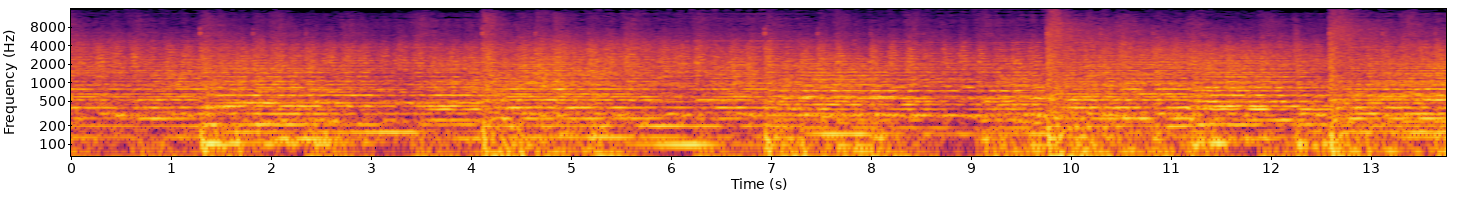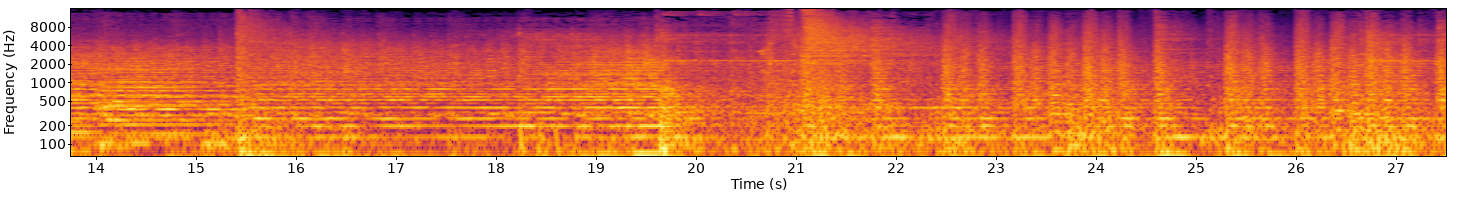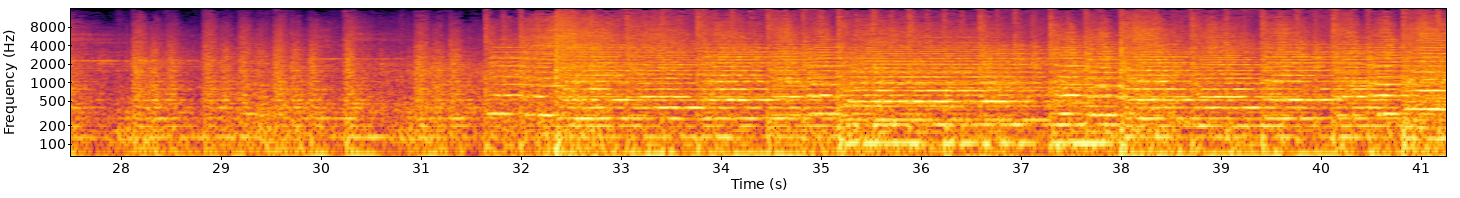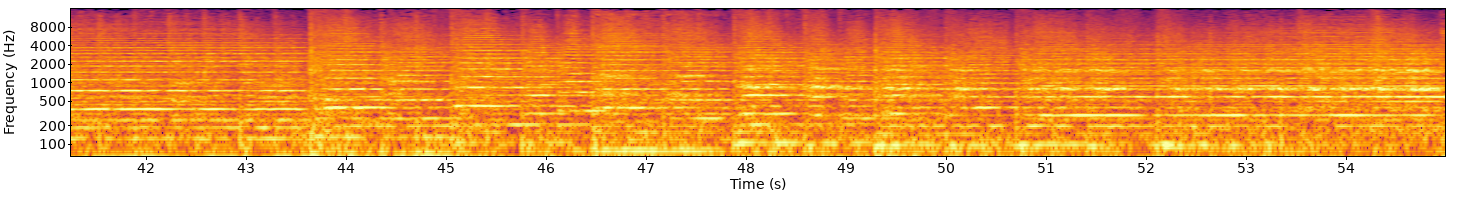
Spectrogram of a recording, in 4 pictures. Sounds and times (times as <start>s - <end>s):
Music: 0.0s - 54.9s.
